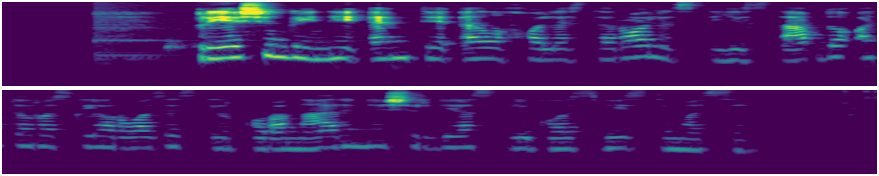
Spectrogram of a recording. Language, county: Lithuanian, Klaipėda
